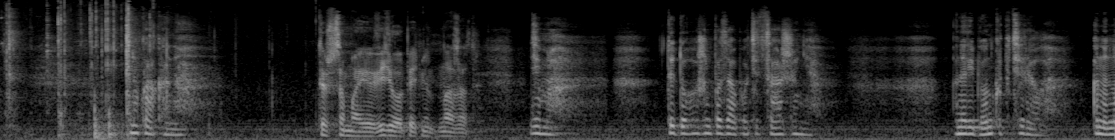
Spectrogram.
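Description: A middle-aged woman speaks with concern, close by.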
